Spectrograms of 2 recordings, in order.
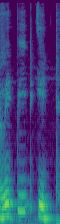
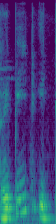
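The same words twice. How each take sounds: First: Said in the usual way. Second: Softer demo of repeat it; softer model repeat. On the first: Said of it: "teacher models the phrase". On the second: Shown as a demonstration. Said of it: "repeat with a changed voice".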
